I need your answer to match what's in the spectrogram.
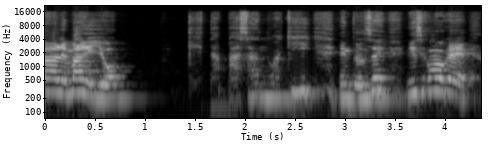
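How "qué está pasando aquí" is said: hushed, confused aside; bewildered whisper. Retold or imitated. Skier not understanding the German instructor, bewildered whisper. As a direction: whisper it as if lost.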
